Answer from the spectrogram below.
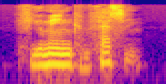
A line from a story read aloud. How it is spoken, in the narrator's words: she said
